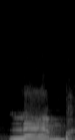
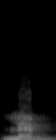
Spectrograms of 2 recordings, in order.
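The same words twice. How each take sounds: First: Lamb with the final b sounded; "lamb" said with a b released at the end; wrong lamb. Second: Lamb with a silent b, lips just closing; "lamb" ending on a closed-lip m, no b; right lamb. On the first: Teacher shows pupils the wrong way, b voiced. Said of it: "mình không phát âm lamb". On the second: Teacher shows pupils the right way, silent b. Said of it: "mình cứ phát âm". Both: Shown as a demonstration.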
